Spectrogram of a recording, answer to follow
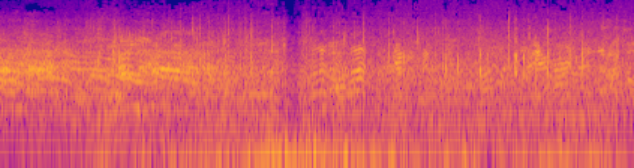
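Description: Footballers shouting and cheering just after a goal, several raised voices overlapping. Wind gusts on the microphone about halfway through.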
